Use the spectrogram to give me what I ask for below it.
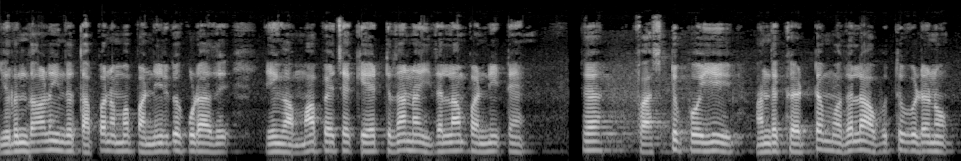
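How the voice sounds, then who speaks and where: Cartoon role: remorseful, scheming young man, played by a woman, Tirunelveli Tamil accent, low flat delivery. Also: moderate pace, close to an everyday voice. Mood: guilty musing. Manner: pleading, theatrical. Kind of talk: cartoon voice acting. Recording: dull lo-fi sound.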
